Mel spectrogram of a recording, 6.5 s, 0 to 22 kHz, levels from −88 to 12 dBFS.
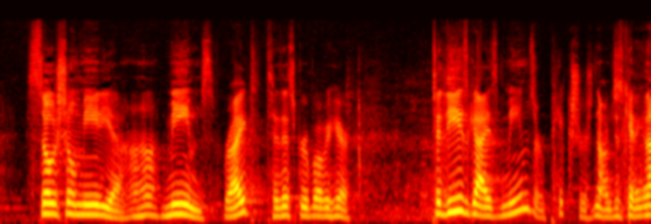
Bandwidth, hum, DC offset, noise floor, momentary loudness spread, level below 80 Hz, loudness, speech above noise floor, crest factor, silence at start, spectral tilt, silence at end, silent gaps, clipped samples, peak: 14.5 kHz; none; under 0.1%; -49 dBFS; 12 LU; -58 dBFS; -19 LUFS; 30 dB; 18 dB; 0.3 s; -6 dB/octave; 0 s; none; under 0.1%; -2 dBFS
